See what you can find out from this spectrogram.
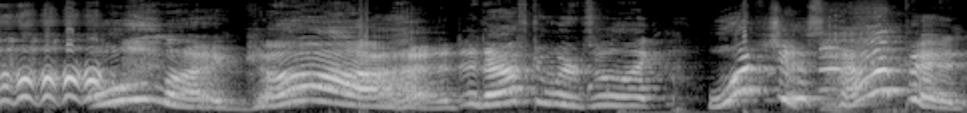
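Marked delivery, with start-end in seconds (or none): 0.0-2.3 long, loud, drawn-out exclamation; retold overwhelmed gasp of amazement; amazed outburst. Acted reaction to surprise sex. 3.5-4.8 high, loud, laughing disbelief; retold shocked outburst on the edge of laughter; stunned disbelief. Retelling their stunned reaction afterwards.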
